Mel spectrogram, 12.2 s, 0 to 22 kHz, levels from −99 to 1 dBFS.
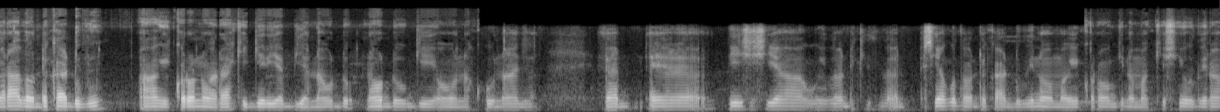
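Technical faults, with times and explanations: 4.8–10.91 s, call bitrate drop: the encoder's bit budget fell sharply, which fits a fall from about 32 kbps to about 11 kbps. The audio sits at its coarsest for roughly 4.65 s. With so few bits the codec quantises the spectrum more crudely, giving a rough, watery texture, and it narrows the coded bandwidth from 20 kHz to 8 kHz, so everything above 8 kHz vanishes and the sound turns muffled until the rate recovers.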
